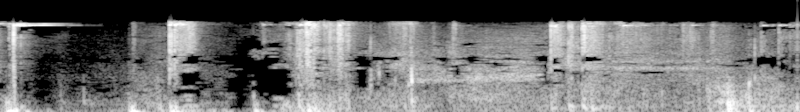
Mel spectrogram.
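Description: Colombian coins being handled: a short high ring at the start, then a few light metallic clicks.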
